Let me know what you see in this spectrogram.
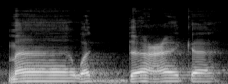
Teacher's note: Kemudian ayat yang ketiga, ma wadda'aka, ma fathah diikuti alif dibaca panjang satu alif atau dua harokat yaitu mad tabi'i. Wadda'aka tasydidnya dal dikuatkan, aka pakai ain ya, disempurnakan makhrajnya ain.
